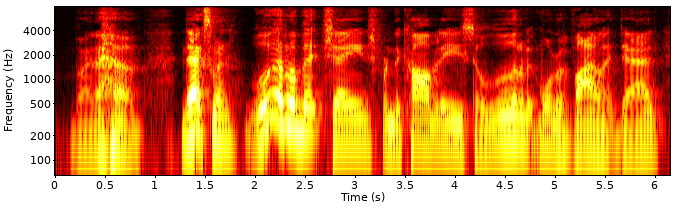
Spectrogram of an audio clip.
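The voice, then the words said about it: Deep East Texas accent. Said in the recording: “my deep East Texas accent”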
